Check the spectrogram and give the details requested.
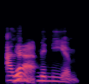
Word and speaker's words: aluminium: I stuck with the British thing, aluminium, extra syllable.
